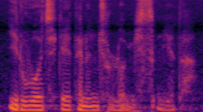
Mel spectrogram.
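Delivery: hushed pulpit whisper; intimate whisper. Real, not acted. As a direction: lean in and whisper to the congregation. Whispered affirmation of faith.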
